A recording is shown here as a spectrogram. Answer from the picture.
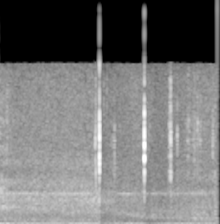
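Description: A steady low rumble, with a couple of faint clicks about a second and a second and a half in.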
